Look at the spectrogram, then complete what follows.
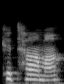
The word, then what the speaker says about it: Ketama: Her daughter's name is Ketama, which rhymes with mama.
